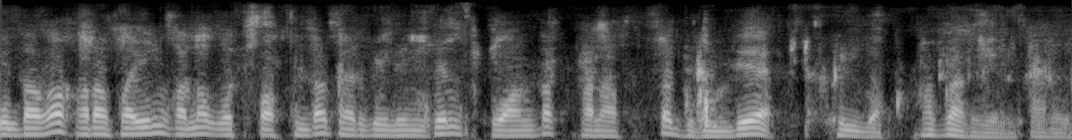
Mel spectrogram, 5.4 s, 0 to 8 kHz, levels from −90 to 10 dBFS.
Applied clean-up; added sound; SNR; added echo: neural mask model Resemble Enhance denoiser.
